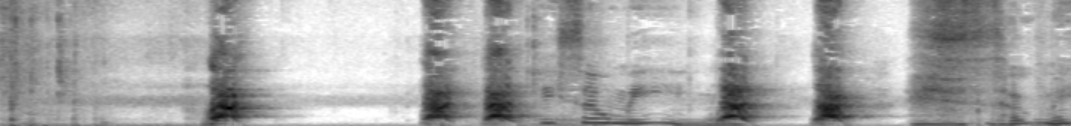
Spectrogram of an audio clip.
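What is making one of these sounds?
A small dog barks sharply, close by.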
